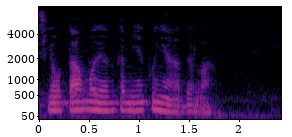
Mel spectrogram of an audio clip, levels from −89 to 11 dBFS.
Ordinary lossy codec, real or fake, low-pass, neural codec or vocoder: AAC, 48 kbps; fake; 7.2 kHz; vocoder, 22.05 kHz, 80 mel bands, Vocos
